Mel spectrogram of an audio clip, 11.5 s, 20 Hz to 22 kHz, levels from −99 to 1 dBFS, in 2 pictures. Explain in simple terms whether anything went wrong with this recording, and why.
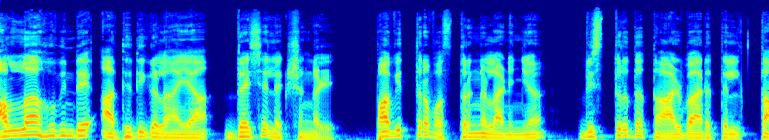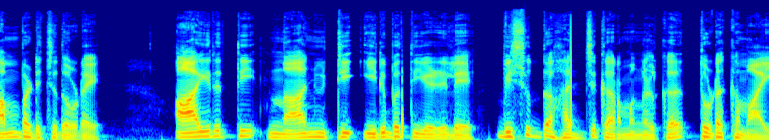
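Yes, two loud pops cut into the speech: a single sharp pop from 8.78 to 8.80 s and another from 10.04 to 10.06 s. Each is much louder than the talking, which carries on underneath. A loud pop like this is likely a sudden jolt of electricity, perhaps from a plug, a switch or a burst of static, that jumps into the signal and comes out as a brief crack or thump.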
